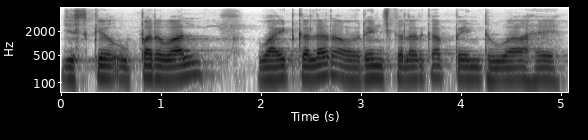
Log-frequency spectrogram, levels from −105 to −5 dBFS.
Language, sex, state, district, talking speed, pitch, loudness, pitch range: Hindi, male, Uttar Pradesh, Lucknow, 130 wpm, 125 Hz, -18 LUFS, 125-135 Hz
